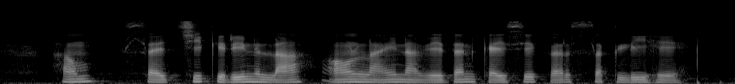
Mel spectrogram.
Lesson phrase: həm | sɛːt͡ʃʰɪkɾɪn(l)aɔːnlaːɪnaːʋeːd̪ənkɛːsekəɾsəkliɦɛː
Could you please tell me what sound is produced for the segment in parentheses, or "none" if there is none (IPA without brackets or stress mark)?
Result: l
